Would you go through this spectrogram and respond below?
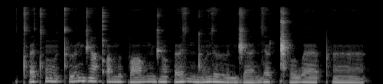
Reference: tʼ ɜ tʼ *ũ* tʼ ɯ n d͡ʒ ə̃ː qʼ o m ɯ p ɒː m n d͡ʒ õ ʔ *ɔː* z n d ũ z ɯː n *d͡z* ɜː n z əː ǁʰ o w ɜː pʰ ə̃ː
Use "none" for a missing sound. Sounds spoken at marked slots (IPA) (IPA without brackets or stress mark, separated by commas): ũː, əː, d͡ʒ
